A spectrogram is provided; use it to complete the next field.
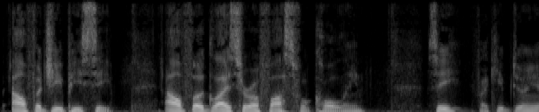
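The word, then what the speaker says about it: alpha-glycerylphosphorylcholine: And I'm going to attempt to pronounce what alpha-GPC actually is. It's alpha-glycerophospholipid, right? Alpha-GPC. Alpha-glycerophospholipid.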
